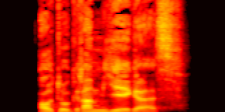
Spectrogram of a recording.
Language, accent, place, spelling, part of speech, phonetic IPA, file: German, Germany, Berlin, Autogrammjägers, noun, [aʊ̯toˈɡʁamˌjɛːɡɐs], De-Autogrammjägers.ogg
- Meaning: genitive singular of Autogrammjäger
